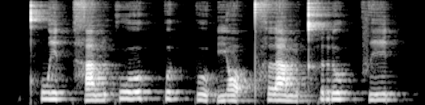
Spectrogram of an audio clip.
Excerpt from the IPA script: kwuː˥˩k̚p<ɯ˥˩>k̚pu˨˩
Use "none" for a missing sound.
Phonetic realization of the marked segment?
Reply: ɯ˥˩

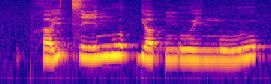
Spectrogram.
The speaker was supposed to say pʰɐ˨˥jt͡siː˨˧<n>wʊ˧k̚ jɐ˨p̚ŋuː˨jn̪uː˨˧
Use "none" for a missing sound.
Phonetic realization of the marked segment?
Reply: n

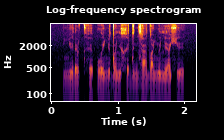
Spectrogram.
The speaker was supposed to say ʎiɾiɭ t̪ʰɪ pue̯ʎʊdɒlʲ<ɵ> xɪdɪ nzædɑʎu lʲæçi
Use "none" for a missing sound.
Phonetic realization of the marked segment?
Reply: ʊ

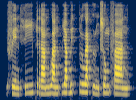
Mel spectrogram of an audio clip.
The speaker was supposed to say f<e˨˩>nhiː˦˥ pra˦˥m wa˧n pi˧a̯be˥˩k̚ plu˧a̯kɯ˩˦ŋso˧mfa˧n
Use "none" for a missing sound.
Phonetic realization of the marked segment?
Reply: e˨˩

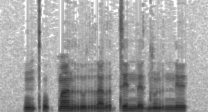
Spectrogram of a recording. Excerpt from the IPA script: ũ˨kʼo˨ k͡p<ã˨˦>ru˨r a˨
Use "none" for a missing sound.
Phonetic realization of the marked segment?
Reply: ã˦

